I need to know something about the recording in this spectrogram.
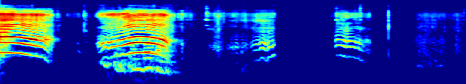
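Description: Newborn baby crying: two loud, long wailing cries in the first two and a half seconds, the second rising then falling in pitch, followed by fainter whimpers and one shorter cry about four and a half seconds in.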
